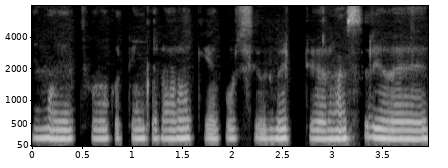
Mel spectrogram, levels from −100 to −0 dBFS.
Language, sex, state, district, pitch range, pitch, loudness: Rajasthani, female, Rajasthan, Nagaur, 190-195 Hz, 190 Hz, -29 LUFS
